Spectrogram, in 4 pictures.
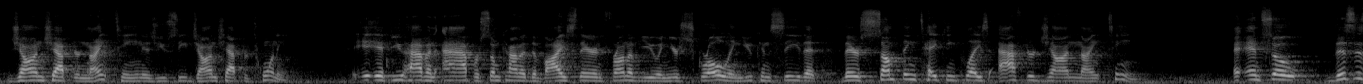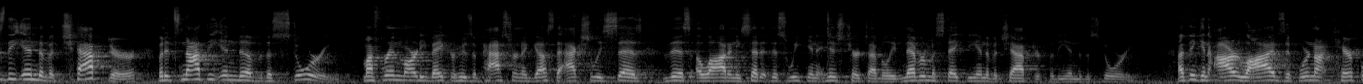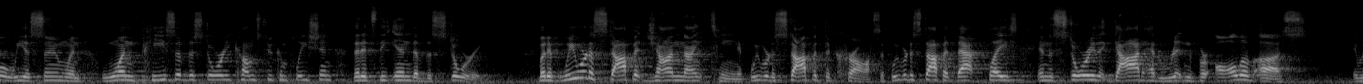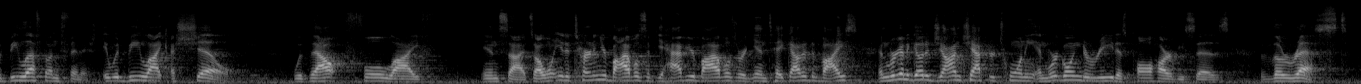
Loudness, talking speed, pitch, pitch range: -33 LUFS, 230 wpm, 175 Hz, 150-195 Hz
